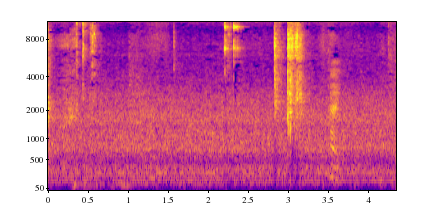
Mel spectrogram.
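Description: Large metal tailor's shears cutting through black abaya fabric, their blades giving several sharp metallic clicks spread through the cut, the loudest about three seconds in.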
